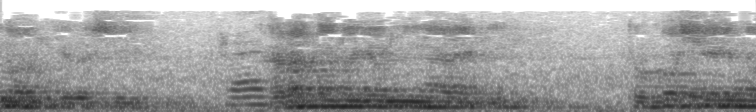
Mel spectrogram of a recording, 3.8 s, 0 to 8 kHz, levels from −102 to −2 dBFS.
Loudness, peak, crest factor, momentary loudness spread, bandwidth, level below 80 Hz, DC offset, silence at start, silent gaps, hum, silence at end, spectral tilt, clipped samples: -26 LUFS; -12 dBFS; 14 dB; 18 LU; 5.8 kHz; -48 dBFS; under 0.1%; 0 s; none; none; 0 s; -9.5 dB/octave; under 0.1%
